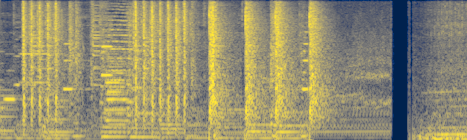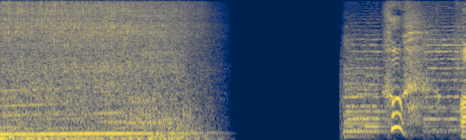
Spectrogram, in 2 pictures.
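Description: Gunfire in the video game Chicken Police: a rapid burst of close, loud shots, then a longer roar of noise that cuts to silence before a short final flurry of sound.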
